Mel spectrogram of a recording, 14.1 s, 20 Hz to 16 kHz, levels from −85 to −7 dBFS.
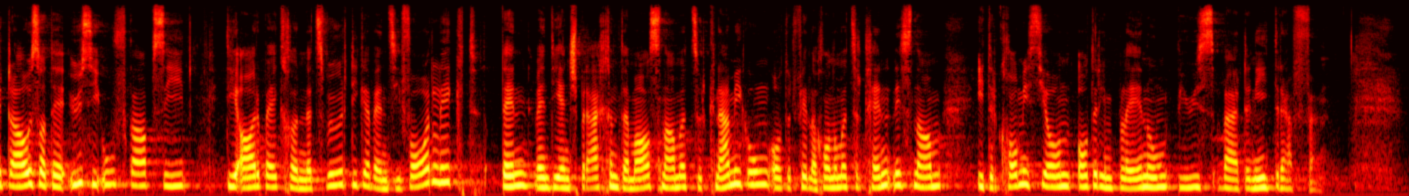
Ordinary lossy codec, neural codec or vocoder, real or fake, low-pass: none; none; real; 14.4 kHz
